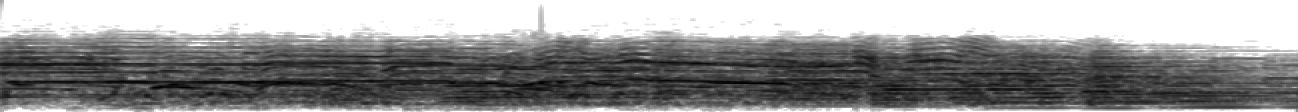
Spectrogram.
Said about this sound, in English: the men broke out in a spontaneous cheer.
